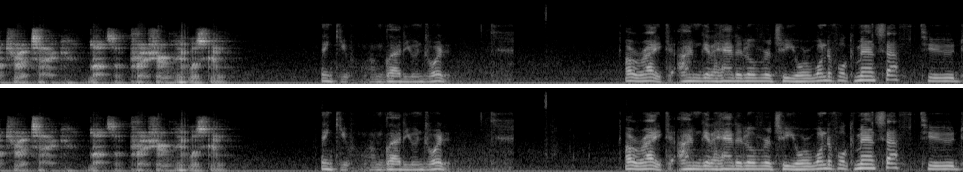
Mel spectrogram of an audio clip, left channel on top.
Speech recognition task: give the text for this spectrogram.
Lots of pressure. It was good. Thank you. I'm glad you enjoyed it. Alright, I'm going to hand it over to your wonderful command staff to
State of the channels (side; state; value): both; normal; correlation 0.70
